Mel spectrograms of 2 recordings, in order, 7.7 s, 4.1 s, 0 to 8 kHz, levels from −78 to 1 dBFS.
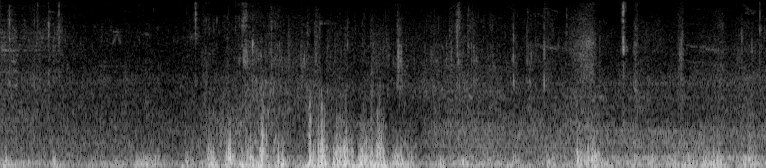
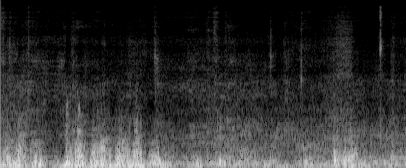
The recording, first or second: first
